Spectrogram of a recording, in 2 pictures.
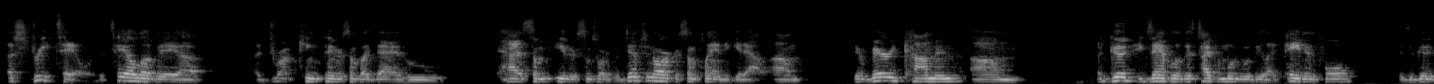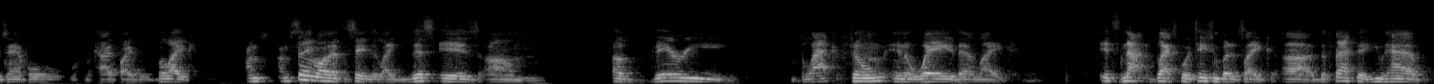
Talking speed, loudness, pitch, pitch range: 190 wpm, -29 LUFS, 130 Hz, 115-150 Hz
